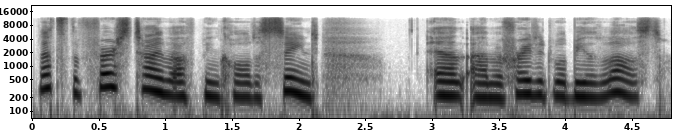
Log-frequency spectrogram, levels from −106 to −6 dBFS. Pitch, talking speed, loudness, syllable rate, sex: 240 Hz, 215 wpm, -17 LUFS, 5.3 syllables/s, female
